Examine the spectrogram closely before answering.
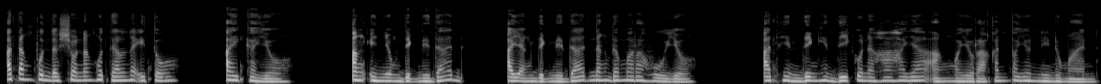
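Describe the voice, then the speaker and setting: A woman's voice: low voice, moderate pace, warm tone, no echo, clean studio sound, natural voice. A woman voicing an earnest, remorseful billionaire man in a romantic audio story, solemn and pleading. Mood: solemn, resolute.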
